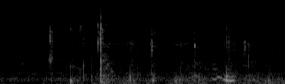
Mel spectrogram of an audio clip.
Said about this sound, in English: Oh, she's doing it. She's chewing it.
